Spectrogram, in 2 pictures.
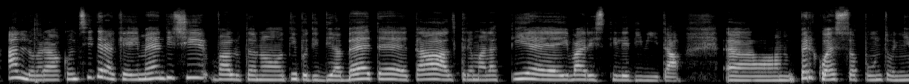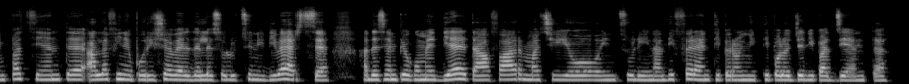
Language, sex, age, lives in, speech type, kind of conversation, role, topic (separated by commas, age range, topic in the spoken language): Italian, female, 20-24, Italy, read, expert-assistant, expert, Come si sceglie e si valuta la terapia migliore per il diabete?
